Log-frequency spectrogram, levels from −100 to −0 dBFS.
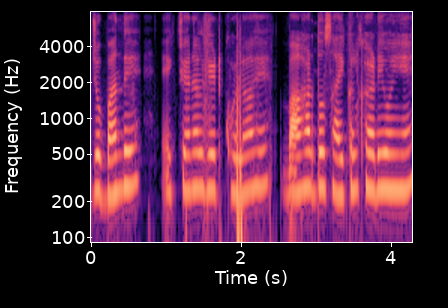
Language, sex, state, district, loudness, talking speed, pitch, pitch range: Hindi, female, Chhattisgarh, Balrampur, -22 LUFS, 195 wpm, 255 Hz, 250-265 Hz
